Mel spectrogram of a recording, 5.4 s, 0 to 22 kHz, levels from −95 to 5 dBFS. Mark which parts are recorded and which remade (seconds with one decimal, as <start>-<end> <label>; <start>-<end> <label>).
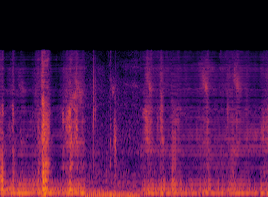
0.0-1.7 remade; 1.7-2.8 recorded; 2.8-5.4 remade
